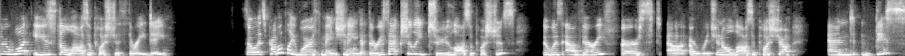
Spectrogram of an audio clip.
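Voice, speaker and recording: Lively intonation marks a woman's high voice. She speaks at a fairly slow pace. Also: very even loudness. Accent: Australian. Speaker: prosthetics educator. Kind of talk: webinar lecture. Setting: recorded webinar with screen share. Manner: hesitant, many fillers.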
